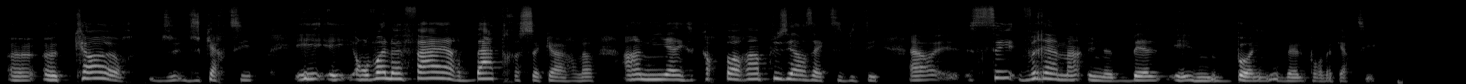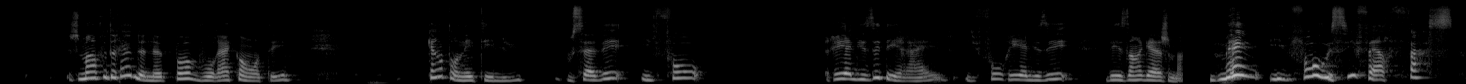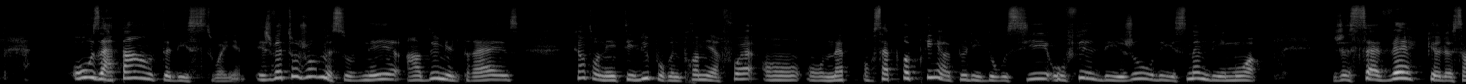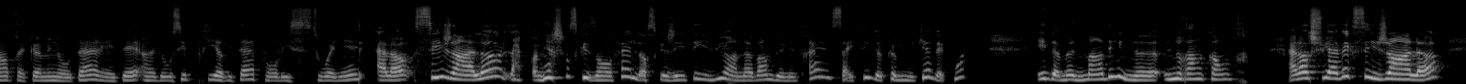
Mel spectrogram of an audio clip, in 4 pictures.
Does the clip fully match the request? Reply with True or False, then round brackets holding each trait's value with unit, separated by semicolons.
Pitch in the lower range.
False (215 Hz)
